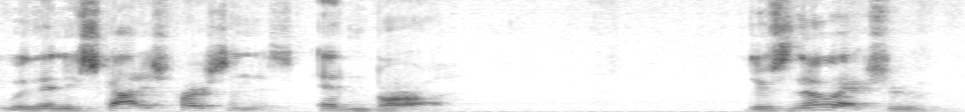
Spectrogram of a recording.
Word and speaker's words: Edinburgh: in Edinburgh Scotland in fact that looks like Edinburgh doesn't it speak with any Scottish person this Edinboro there's no action syllable there they pronounces if there is Scots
